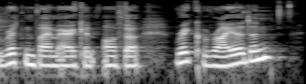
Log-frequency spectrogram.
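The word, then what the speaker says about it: Riordan: by American author Rick ryodan which he pronounces his own last name wrong just putting it out there because I think the Irish pronun is Ren like he lives in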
